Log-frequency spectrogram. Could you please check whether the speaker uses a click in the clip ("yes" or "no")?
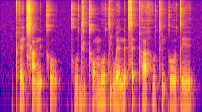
no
